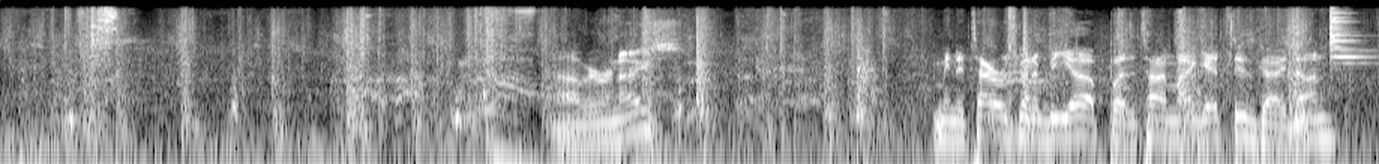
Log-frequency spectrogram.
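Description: Swords clang against shields in a close fight.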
